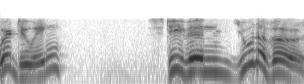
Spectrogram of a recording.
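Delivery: put-on cartoon old-professor character voice. Podcast host opening the episode; Professor Farnsworth voice. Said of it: "Why did you do that in like a fucking Gravity Falls voice?".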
